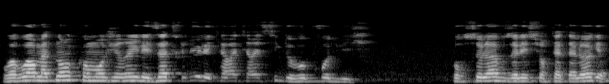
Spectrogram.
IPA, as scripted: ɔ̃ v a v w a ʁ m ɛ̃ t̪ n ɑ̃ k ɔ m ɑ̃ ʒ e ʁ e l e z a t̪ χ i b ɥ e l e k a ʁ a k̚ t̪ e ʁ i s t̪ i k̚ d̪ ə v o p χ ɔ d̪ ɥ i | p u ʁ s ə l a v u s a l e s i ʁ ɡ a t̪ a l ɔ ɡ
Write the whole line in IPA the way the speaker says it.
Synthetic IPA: ɔ̃ v a v w a ʁ m ɛ̃ t̪ n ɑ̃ k ɔ m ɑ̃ ʒ e ʁ e l e z a t̪ χ i b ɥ e l e k a ʁ a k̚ t̪ e ʁ i s t̪ i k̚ d̪ ə v o p χ ɔ d̪ ɥ i | p u ʁ s ə l a v u z a l e s y ʁ k a t̪ a l ɔ ɡ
